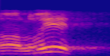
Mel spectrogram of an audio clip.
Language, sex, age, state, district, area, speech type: Assamese, male, 45-60, Assam, Golaghat, urban, conversation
